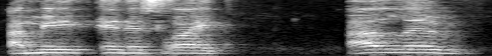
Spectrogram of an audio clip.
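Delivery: loud. Real, not acted. Still loud.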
